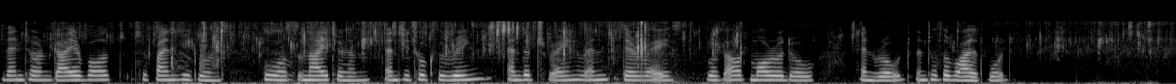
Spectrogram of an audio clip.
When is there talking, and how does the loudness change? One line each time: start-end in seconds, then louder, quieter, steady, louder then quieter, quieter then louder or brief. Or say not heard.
0.0-10.2 steady.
